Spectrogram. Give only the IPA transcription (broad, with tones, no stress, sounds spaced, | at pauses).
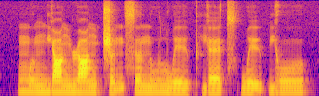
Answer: m ɤ˥ ŋ j ɑ˥ ŋ ɻ ɑ˥ ŋ ʈ͡ʂ ə̰˨˩ n s ə˥ n u˥ l w e˧˥ ɪ̯ pʰ j ɛ˧˥ t͡sʰ w ḛ˨˩ ɪ̯ p j o˥ ʊ̯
